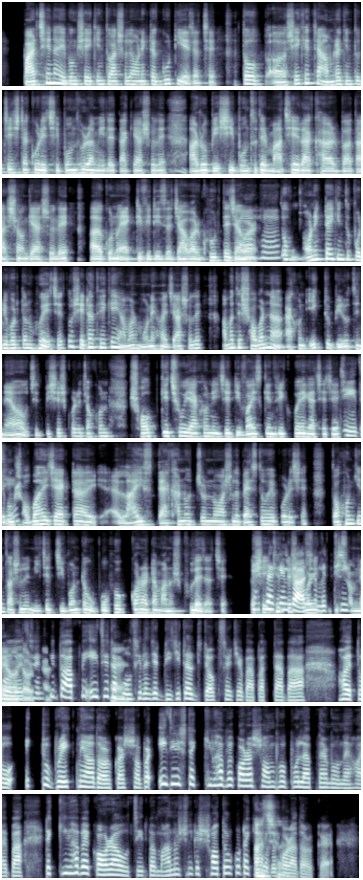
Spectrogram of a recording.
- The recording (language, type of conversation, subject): Bengali, podcast, ইমোজি বা স্ট্যাটাসের কারণে কি কখনো ভুল বোঝাবুঝি হয়েছে?
- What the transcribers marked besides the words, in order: tapping; laughing while speaking: "এটা কিন্তু আসলে ঠিক বলেছেন"; in English: "digital detox"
